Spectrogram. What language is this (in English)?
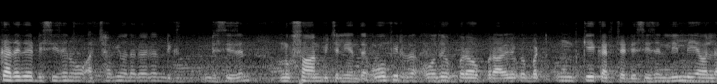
Dogri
